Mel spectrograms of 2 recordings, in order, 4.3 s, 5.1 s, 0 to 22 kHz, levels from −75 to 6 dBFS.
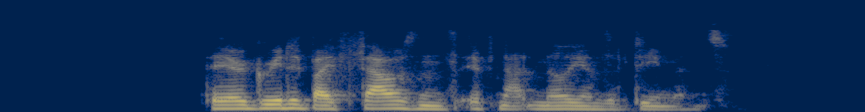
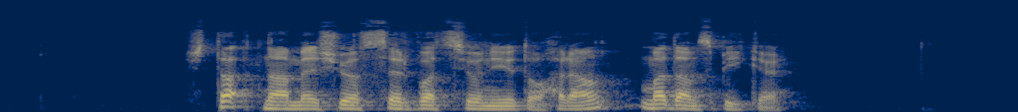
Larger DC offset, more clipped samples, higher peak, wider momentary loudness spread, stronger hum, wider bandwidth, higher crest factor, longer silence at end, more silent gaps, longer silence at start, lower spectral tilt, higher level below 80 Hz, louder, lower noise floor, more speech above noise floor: neither; neither; about the same, -2 dBFS vs -2 dBFS; about the same, 12 LU vs 11 LU; neither; second, 7.4 kHz vs 11 kHz; about the same, 18 dB vs 20 dB; second, 0.7 s vs 1.15 s; neither; about the same, 1.05 s vs 0.95 s; first, -9 dB/octave vs -5 dB/octave; second, -62 dBFS vs -52 dBFS; about the same, -20 LUFS vs -19 LUFS; first, -86 dBFS vs -73 dBFS; first, 67 dB vs 54 dB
